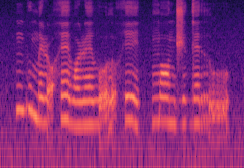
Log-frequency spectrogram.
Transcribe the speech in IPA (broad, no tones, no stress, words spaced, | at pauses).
mbumɛɭɔ̰ hɛβɔɭɛ βo̰lo̰ he | ŋ͡mɔnd͡ʒɘɡɛ rṵ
